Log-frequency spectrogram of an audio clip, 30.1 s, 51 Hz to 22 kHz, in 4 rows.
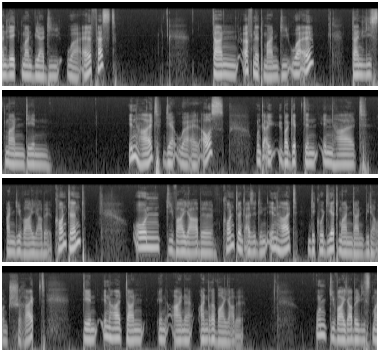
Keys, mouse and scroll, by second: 7.7 click, 12.8-14.0 drag, 16.3 click, 18.0-19.8 drag, 23.1-24.9 drag, 26.4-28.2 drag.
